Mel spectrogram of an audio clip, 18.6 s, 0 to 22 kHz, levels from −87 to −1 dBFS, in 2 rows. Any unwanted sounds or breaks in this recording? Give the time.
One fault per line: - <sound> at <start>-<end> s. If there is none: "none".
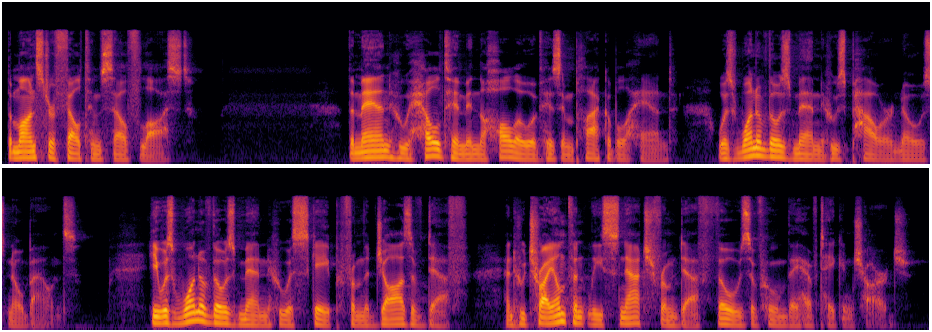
none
